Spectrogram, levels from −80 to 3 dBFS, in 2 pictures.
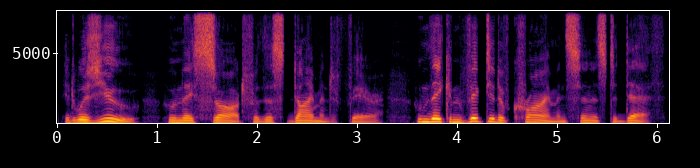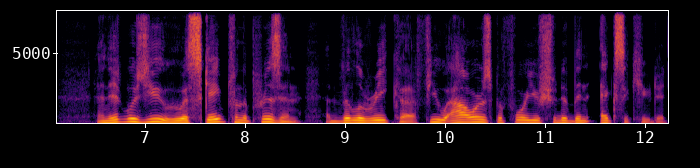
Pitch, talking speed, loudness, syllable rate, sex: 140 Hz, 195 wpm, -19 LUFS, 5.3 syllables/s, male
